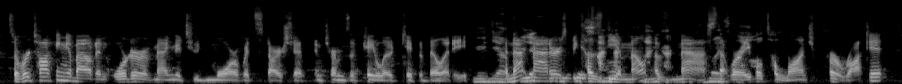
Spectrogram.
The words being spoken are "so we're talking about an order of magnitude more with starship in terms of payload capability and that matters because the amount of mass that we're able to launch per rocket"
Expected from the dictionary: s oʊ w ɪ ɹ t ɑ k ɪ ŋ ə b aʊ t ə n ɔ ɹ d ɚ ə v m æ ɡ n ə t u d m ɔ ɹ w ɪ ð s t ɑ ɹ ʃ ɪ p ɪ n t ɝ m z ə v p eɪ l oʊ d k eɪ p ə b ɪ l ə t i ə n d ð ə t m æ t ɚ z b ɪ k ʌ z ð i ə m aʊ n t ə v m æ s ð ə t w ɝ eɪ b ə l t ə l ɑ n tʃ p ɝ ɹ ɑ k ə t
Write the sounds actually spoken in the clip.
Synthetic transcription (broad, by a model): s oʊ w ɪ ɹ t ɑ k ɪ ŋ ə b aʊ t ə n ɔ ɹ d ɚ ə v m æ ɡ n ə t u d m ɔ ɹ w ɪ ð s t ɑ ɹ ʃ ɪ p ɪ n t ɝ m z ə v p eɪ l oʊ d k eɪ p ə b ɪ l ə t i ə n ð ə t m æ t ɚ z b ɪ k ʌ z ð i ə m aʊ n t ə v m æ s ð ə t w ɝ eɪ b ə l t ə l ɑ n tʃ p ɝ ɹ ɑ k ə t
